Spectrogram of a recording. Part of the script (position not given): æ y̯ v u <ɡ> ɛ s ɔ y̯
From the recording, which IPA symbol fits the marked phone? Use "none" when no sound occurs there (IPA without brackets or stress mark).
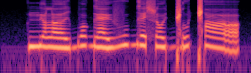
ɡ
